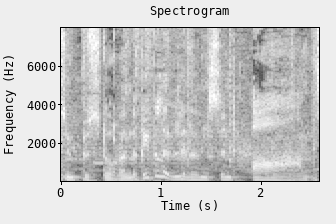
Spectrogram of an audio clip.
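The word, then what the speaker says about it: Lytham St Annes: Despite being in the north, Lytham St Anne's, it is the law that you pronounce it Lytham St Arms.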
